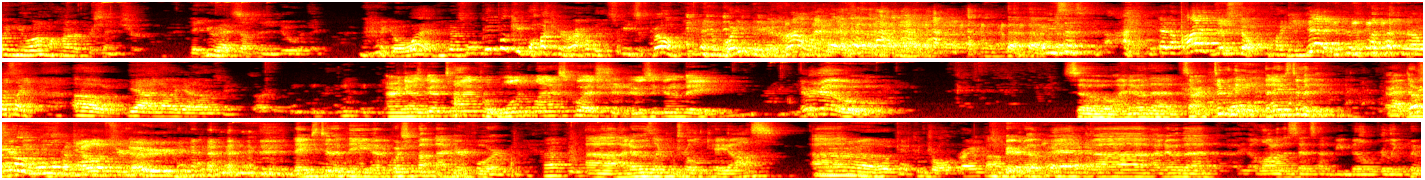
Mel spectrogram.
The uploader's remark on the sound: Q&A Live from Bride of Frankencon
